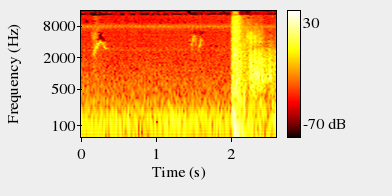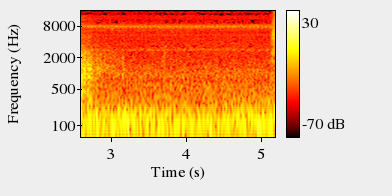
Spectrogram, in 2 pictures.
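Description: A single sharp sniper rifle shot rings out in the game LONEWOLF, loud and alone, with a short echoing tail fading over half a second against a faint steady ambient hum.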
